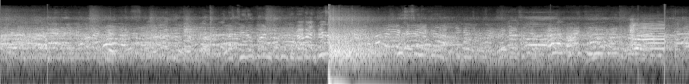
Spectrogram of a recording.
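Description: A crowd of men shouting, with one sharp loud bang about four seconds in, followed by a short echo. The bang is a crude bomb (a "cocktail") going off during a street clash.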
